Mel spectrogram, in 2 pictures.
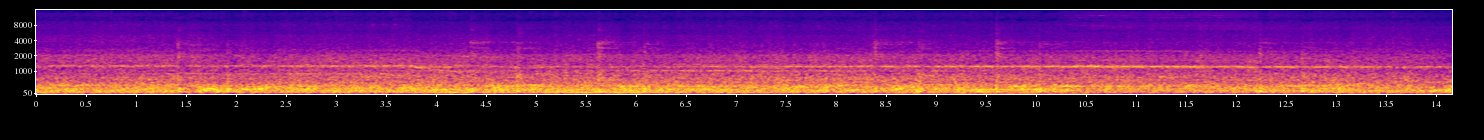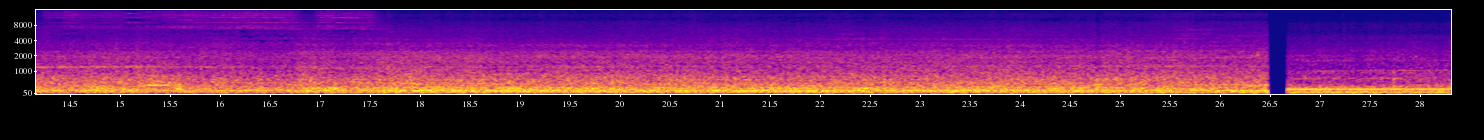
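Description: Passenger trains running through the station: the steady rumble and wheel noise of a Class 158 diesel unit and a Class 397 electric unit, with a thin, steady high squeal that fades out after about twelve seconds. Near the end the sound cuts to the steady engine note of a Class 56 diesel locomotive.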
